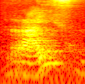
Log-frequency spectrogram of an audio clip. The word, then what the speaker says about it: raíz: And the I, which is the weak syllable, the weak vowel, is where the accent or the stress or the intonation goes, okay?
